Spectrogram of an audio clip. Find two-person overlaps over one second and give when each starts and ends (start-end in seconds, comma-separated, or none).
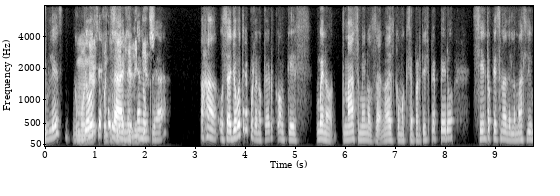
0.6-2.2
